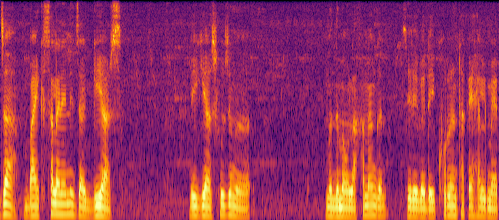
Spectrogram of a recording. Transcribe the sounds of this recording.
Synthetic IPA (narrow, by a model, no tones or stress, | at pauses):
zabajksalajnajnizaɡijaɾs | biɡijaɾskʰɯzɯŋɯ | mɯdɯmawlakʰanaŋɡɯn | ziɾebadɯjkʰɔɾuntʰakajɦelmet̚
